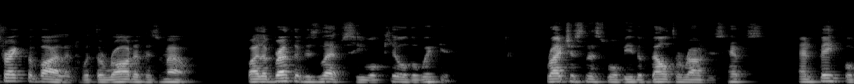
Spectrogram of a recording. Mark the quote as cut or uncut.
uncut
